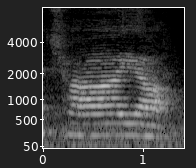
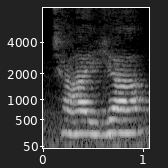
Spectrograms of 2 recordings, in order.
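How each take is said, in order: First: छाया said the everyday spoken way, with an e glide after the ch; spoken pronunciation. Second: छाया said letter by letter as written; spelling pronunciation. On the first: Teacher gives the spoken form of छाया to students. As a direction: say छाया the way people actually say it. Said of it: "हम लोग बोलते हैं छाया". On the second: Teacher sounds out छाया as written before the spoken form. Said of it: "को हम लोग बोलते हैं छाया". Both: Shown as a demonstration.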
